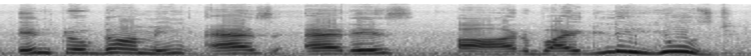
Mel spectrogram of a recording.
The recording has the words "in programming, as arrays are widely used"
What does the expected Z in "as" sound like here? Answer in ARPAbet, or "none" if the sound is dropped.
Z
